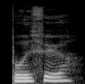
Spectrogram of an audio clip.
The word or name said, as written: bådfører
